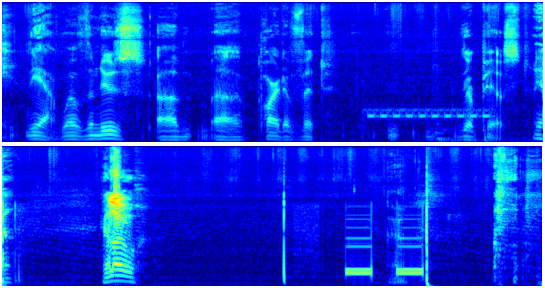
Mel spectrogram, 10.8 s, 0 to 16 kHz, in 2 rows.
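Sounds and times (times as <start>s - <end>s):
speech: 0.3s - 5.7s, 6.4s - 6.9s
telephone ringing with short electronic bursts: 3.6s - 4.9s.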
